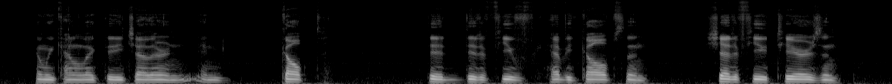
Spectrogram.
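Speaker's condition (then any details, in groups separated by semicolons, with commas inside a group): Early onset Parkinson's; young onset Parkinson's, onset around age 40, Medtronic deep brain stimulation implant, two 3-inch brain probes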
